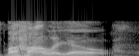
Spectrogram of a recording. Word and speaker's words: Mahalalel: Adam, Seth, Enosh, Kenan, Mahalah. How to pronounce that one? Jared, Enosh... – That's Mahalalel. – Mahalalel? – Mahalalel. Mahalalel. That's his name.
